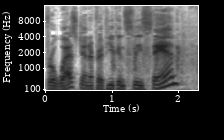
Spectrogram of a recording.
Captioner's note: applause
